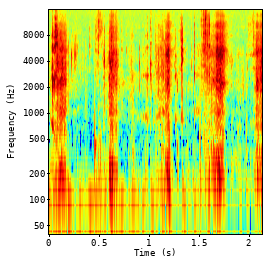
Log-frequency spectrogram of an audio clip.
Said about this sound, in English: Now, obviously, because they're Ripple, they have a little more crunch. They're thicker, even in the thin part of the Ripple, than the Goods original, the red bag.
